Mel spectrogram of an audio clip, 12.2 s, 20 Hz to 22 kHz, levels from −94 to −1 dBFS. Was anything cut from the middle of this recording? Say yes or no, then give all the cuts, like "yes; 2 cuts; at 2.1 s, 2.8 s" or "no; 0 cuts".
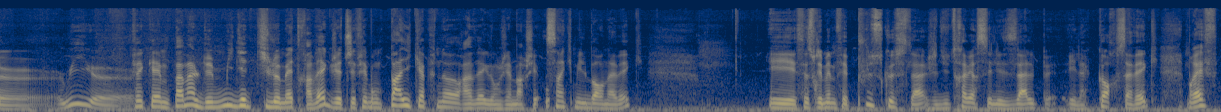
yes; 5 cuts; at 1.3 s, 3.4 s, 5.5 s, 8.2 s, 10.7 s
